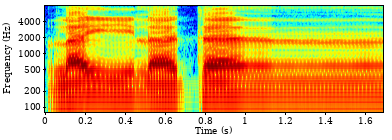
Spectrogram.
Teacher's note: Maaf ke huruf tsa yaitu cara membacanya tan awalnya lailatan ketemu sa tidak jelaskan suara n-nya tidak jelaskan suara nunnya tidak dibaca lailatan tsumma tapi disamarkan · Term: ikhfa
